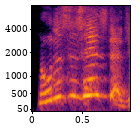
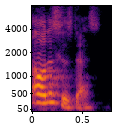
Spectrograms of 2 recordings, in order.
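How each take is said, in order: First: His punched high; stress on his. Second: Said in the usual way. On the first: Shown as a demonstration. Teacher contrasting flat and stressed his desk. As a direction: lean on his, pointing. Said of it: "You're emphasizing, you're pointing". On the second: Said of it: "I don't mean".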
